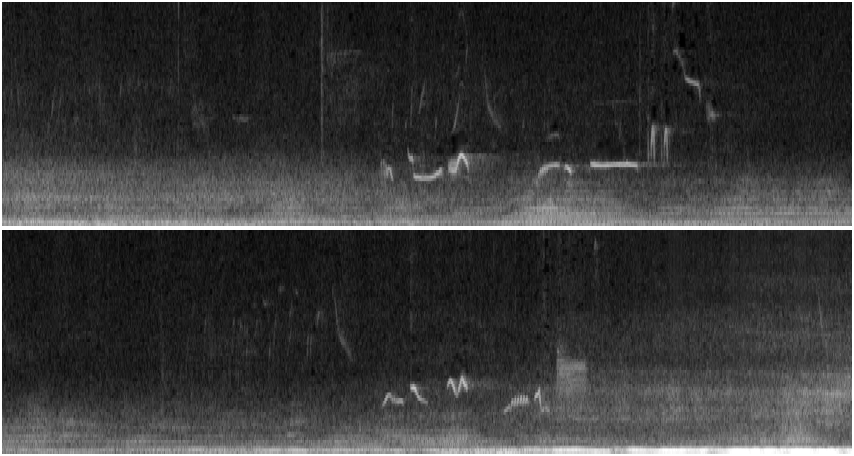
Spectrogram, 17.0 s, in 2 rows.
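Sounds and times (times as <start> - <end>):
steady low hum: 0.0 - 17.0
bird chirps: 3.2 - 7.2, 10.8 - 14.6.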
